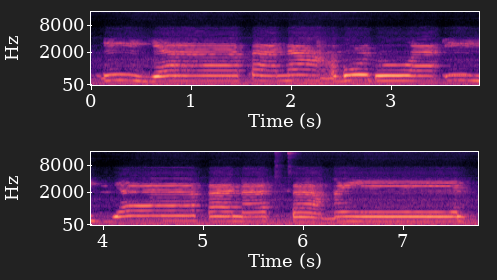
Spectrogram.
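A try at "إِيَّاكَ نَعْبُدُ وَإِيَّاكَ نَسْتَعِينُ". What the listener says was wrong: Iya, itu cukup 2 harokat ya, jangan kepanjangan. Iyyaka nah itu kepanjangan ya, cukup 2 harokat. Iyyaka na'budu wa iyyaka nasta'in.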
